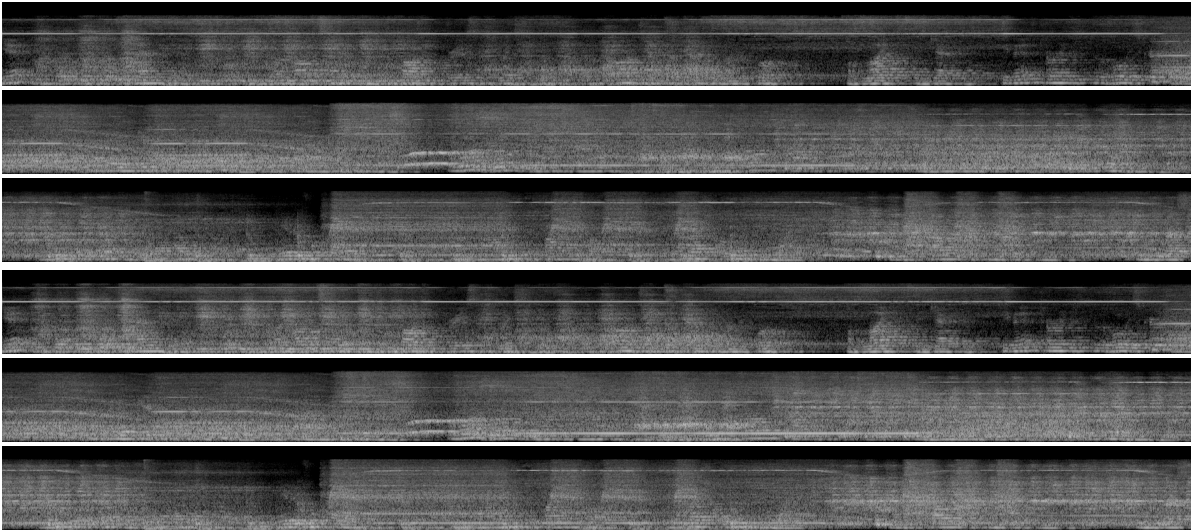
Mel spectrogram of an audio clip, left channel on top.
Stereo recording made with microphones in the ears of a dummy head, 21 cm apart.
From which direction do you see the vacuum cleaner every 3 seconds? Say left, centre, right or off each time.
left, left, left, left, left, left, centre, right, right, right, right, right.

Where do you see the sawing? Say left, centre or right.
right.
